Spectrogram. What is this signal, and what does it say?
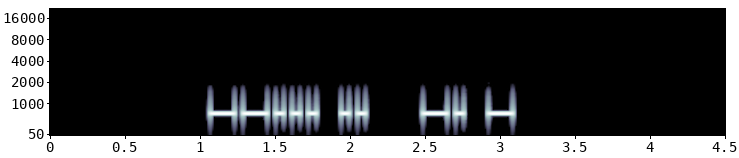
Morse code, heard as a keyed tone, about 22 wpm, 700 Hz. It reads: 7I NT
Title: Winter Field Day Exchanges Encore 22wpm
